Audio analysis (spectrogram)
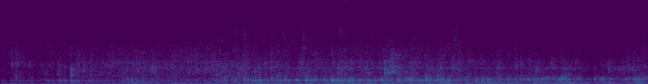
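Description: Boiling water, three decilitres, poured from a prepared vessel into a bag for chicken fried rice, giving a steady, moderately loud rush of liquid that lasts throughout.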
